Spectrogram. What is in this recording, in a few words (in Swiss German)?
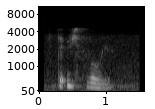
"uswahl", alsace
